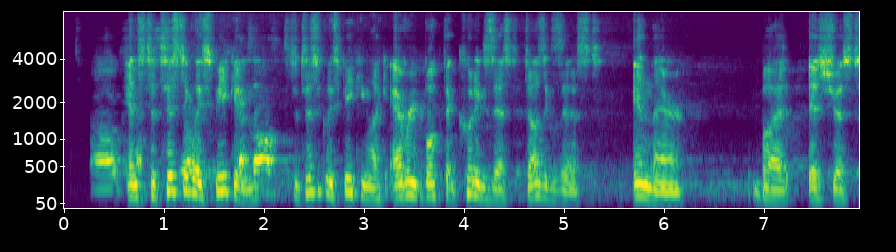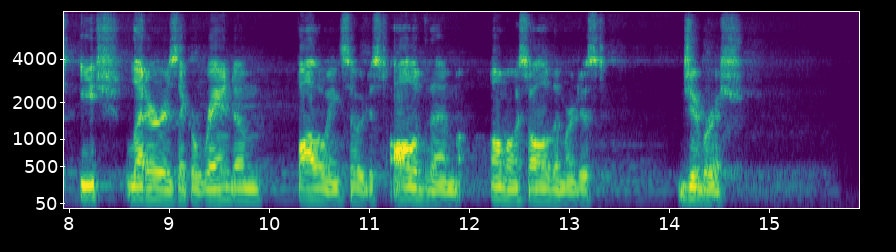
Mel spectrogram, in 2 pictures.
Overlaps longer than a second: present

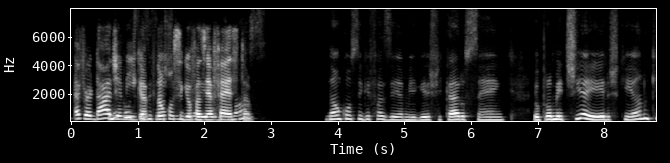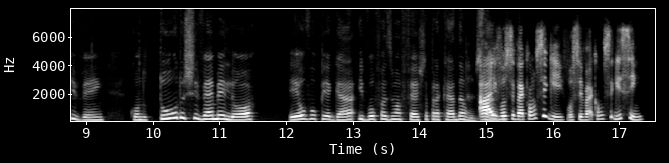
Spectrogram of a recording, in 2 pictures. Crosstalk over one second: present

